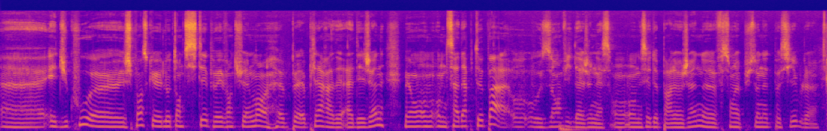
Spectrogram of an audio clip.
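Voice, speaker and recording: Noticeable background noise sits behind a man with a fairly high pitch. He keeps a moderate pace, fairly even intonation, and very even loudness. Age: 30s. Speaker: rabbinical student. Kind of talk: radio interview.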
